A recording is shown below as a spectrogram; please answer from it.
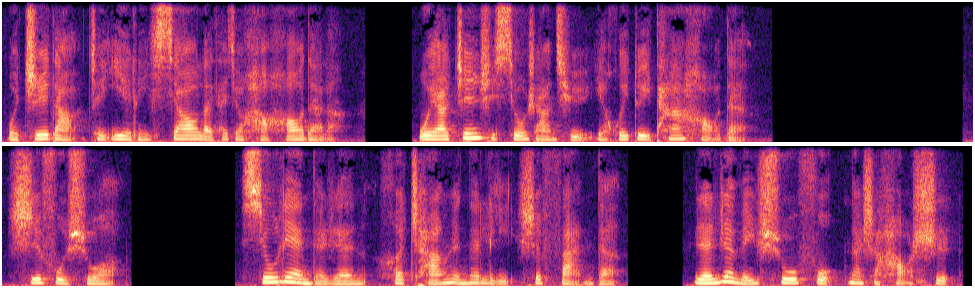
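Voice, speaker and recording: Lady telling her own story, earnest, kinda low voice, acts out the quotes. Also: a little slow, vocal fry. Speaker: religious practitioner sharing her experience. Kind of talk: personal testimony narration.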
